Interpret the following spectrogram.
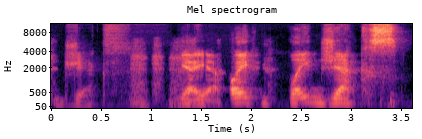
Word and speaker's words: Gex: believe it's pronounced Jex.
